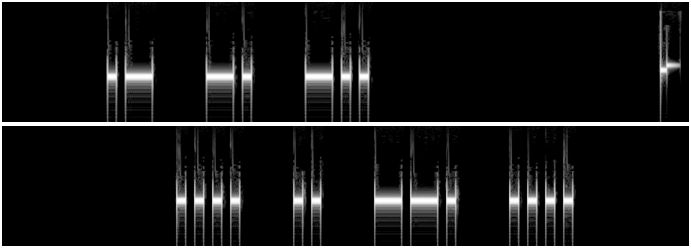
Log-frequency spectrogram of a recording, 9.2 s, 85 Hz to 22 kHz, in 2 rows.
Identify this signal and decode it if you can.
Morse code, heard as a keyed tone, about 20 wpm, spaced as for 14 wpm, 700 Hz. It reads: AND HIGH
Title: 160 Lesson 26f - Letter g - Words 20wpm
